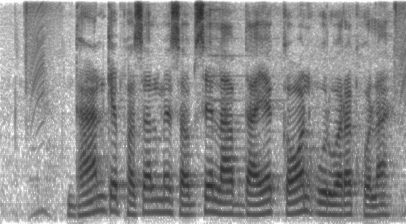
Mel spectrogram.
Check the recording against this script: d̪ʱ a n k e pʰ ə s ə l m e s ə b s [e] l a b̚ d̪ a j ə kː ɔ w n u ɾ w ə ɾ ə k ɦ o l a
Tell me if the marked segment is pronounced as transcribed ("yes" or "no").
yes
